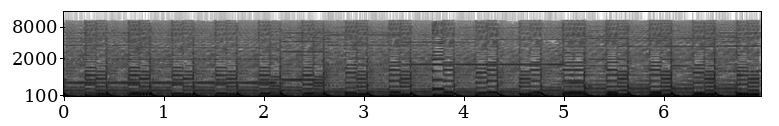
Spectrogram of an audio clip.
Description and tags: Dance Loop
Trance like loop.
Made in FL Studio with stock sounds.
Credits: R3K4CE
House, Trance, Dance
